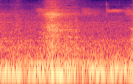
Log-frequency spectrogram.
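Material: Nothing is struck.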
